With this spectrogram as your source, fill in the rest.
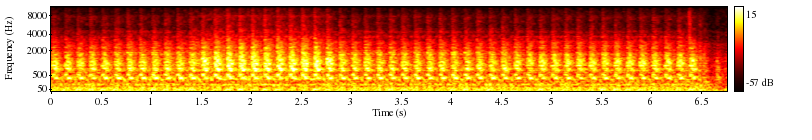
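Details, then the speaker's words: DAF MX-13 truck engine (model year 2017, 530) with ticking complaint at 1000 rpm, unit pump test on pump unit 1: steady even cranking about four beats a second that never fires; won't start, suspected camshaft follower or unit pump, camshaft likely failed. "So it won't start on pump unit 1. This could be potentially a camshaft follower or a unit pump issue."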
